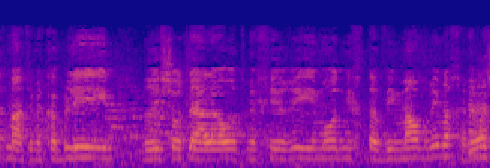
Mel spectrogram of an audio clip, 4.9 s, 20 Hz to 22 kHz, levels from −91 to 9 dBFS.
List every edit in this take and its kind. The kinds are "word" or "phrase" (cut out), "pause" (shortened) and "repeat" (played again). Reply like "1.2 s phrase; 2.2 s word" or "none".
none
